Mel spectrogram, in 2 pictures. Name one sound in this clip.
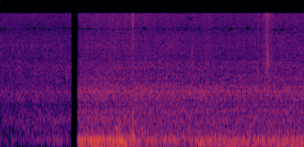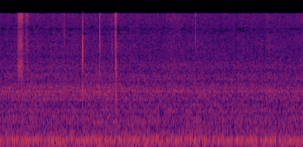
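A car engine rumbles steadily, heard from inside the car.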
